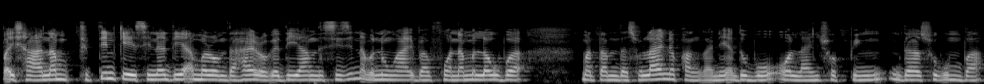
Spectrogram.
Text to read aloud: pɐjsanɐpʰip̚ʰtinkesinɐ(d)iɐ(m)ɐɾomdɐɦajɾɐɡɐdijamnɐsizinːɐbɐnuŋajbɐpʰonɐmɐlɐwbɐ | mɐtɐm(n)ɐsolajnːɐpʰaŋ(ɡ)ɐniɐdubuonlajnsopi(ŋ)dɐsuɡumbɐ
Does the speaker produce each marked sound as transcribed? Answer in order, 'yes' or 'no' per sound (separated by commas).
yes, yes, no, yes, yes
